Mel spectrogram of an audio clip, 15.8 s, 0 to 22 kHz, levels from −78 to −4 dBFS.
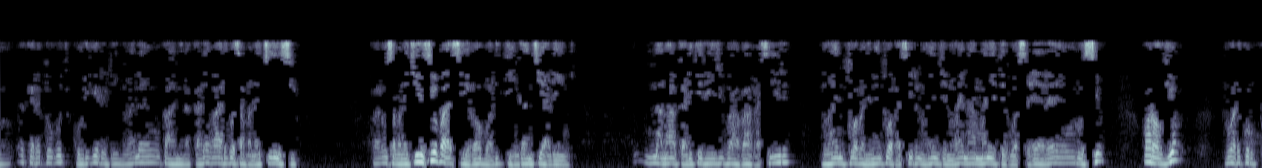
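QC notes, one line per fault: Throughout: MP3 compression, likely at a very low bitrate in the region of 16 kbps. The speech carries nothing above 7.7 kHz, so sibilants and breath lose their top and the sound is dull. The damage is heavy: weak frequency lines drop in and out between frames, giving a watery, swirling texture with metallic chirps on s sounds, and consonant onsets smear because the encoder has too few bits to hold them.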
